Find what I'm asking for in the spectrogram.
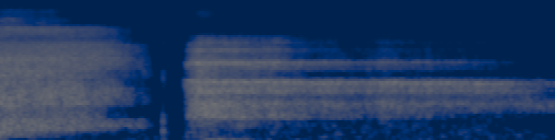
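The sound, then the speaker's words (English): Deep breathing, drawn in through the nose and let out through the mouth: two long, airy breaths separated by a brief silent pause. Both are soft and hissy, with no talk. “taking a couple deep breaths, moving the breath in through your nose, out through your mouth”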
